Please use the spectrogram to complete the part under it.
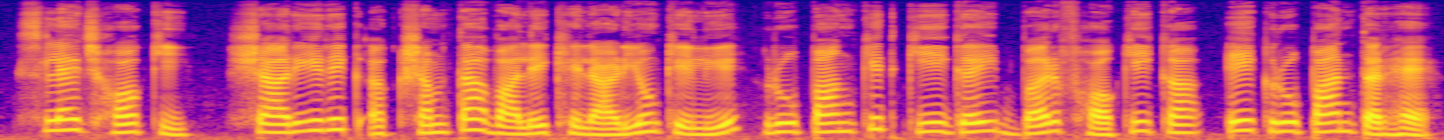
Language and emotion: Hindi, neutral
